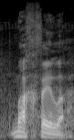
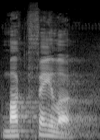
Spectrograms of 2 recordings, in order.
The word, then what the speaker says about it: Machpelah: Machpelah. Machpelah.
